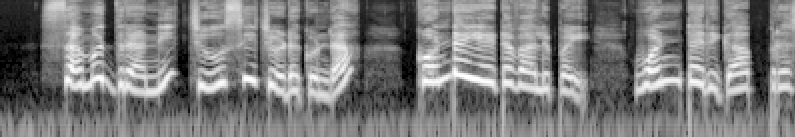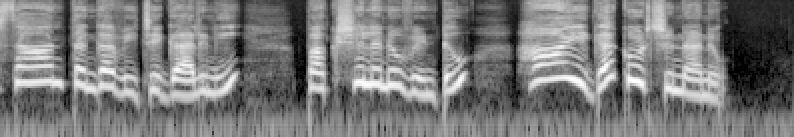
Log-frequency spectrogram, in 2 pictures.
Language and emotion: Telugu, happy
